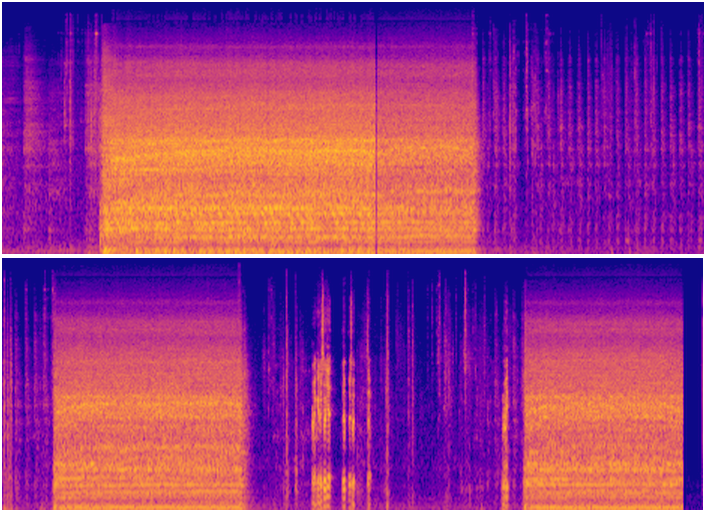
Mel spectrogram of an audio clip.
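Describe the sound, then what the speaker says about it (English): An old-body-style Ford truck that sat unused for four years cranks on its starter in three long, loud, steady whirring bursts separated by quiet gaps with scattered clicks and knocks. "After cranking this thing long enough to fry bacon on the starter, eventually I did get it started."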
